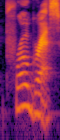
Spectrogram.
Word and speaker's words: progress: the word progress which in American English has a short o sound whereas the British pronounce it progress with a clear long o sound also we have the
